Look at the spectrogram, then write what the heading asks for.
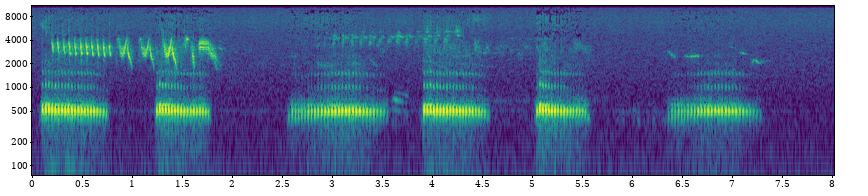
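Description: Bird calls: six low, even-pitched calls, each about half a second to a second long, at roughly one-second spacing. High, quick chirping trills sound over the first two seconds and faintly again later.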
